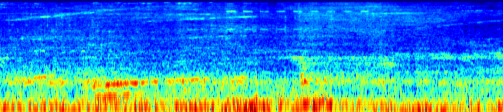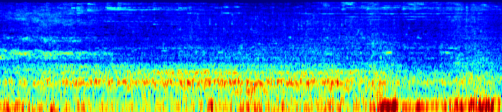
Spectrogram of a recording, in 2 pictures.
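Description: Test Track ride vehicle moving through its dark show scene: a steady low rumble, with electronic tones from the ride's soundtrack gliding upward over it.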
